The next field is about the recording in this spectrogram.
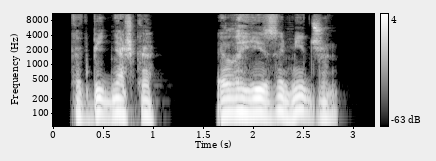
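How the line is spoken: Quiet. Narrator (Russian): тихо сказала Ханна Эбботт из Пуффендуя

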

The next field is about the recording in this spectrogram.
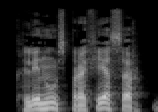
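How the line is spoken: Nervous muttering. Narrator (Russian): бормотала дама, дрожащими пальцами

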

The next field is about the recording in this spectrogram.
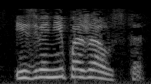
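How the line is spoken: Cheerful. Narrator (Russian): весело сказал Иван Гермогенович

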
